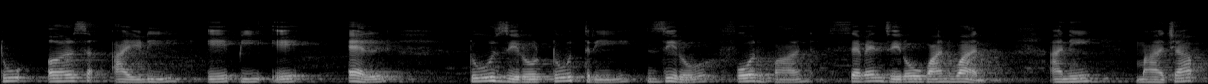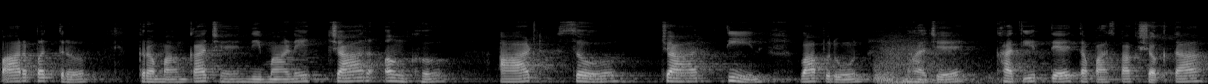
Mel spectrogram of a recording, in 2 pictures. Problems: none marked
